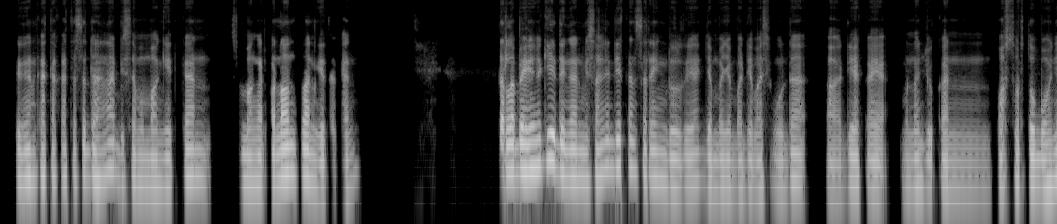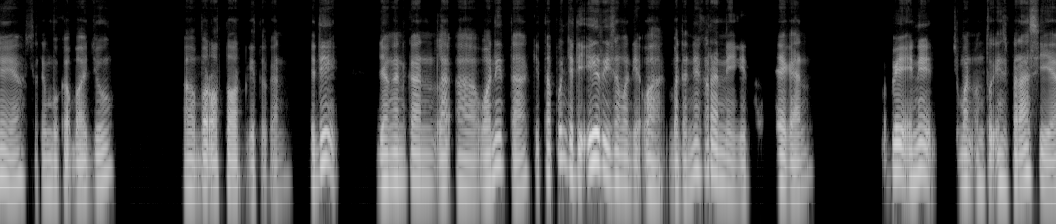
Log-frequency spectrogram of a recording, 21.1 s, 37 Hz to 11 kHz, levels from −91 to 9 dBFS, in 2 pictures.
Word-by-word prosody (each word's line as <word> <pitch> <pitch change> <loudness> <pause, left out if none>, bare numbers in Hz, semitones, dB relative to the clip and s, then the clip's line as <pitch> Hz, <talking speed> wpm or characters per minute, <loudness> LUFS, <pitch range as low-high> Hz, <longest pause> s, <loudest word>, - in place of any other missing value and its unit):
dengan 120 -1 0
kata-kata 120 0 -4
sederhana 120 +2 0
bisa 110 - -5
membangkitkan, 100 +4 -2 0.3
semangat 105 -1 -1
penonton 125 +1 +4
gitu 90 - -4
kan. 95 +8 -8 1.4
Terlebih 140 +1 +6
lagi 180 +2 +5
dengan 120 -4 +2
misalnya 125 +6 -2
dia 155 - +1
kan 150 -1 -5
sering 120 -4 -3
dulu 95 -1 -1
ya, 110 - -5
zaman-zaman 95 -3 -4
dia 95 0 -5
masih 90 +4 -7
muda, 100 +3 -3 0.2
eee, 85 -1 -3
dia 100 +2 0
kayak 90 -3 -3
menunjukkan 95 -1 -4 0.4
postur - - -4
tubuhnya 100 +3 +1
ya, 105 - -1
sering 95 0 -5
buka 90 - -1
baju, 105 - -1 0.7
eee, 95 - +1
berotot 90 0 +2
gitu - - -6
kan. 85 +2 -9 0.2
Jadi, - - +3 0.4
jangankan 110 -1 +2
la 100 0 0
eee, 95 -2 -2
wanita, 105 - 0
kita 125 +2 -4
pun 200 - +2
jadi 130 -4 +3
iri 170 -5 +10
sama 115 -3 +1
dia, 90 -3 -4
"Wah 95 -3 -1
badannya 90 +9 -1
keren 135 -4 +2
nih" 85 -4 -2
gitu, - - -30 0.2
ya 105 - +5
kan? 90 -1 +1 0.8
Tapi 145 - +2 0.2
ini, 135 +4 +5 0.3
cuman 110 0 -1
untuk 100 -1 -2
inspirasi 110 +1 +1
105 Hz, 165 wpm, -22 LUFS, 95-120 Hz, 1.4 s, iri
